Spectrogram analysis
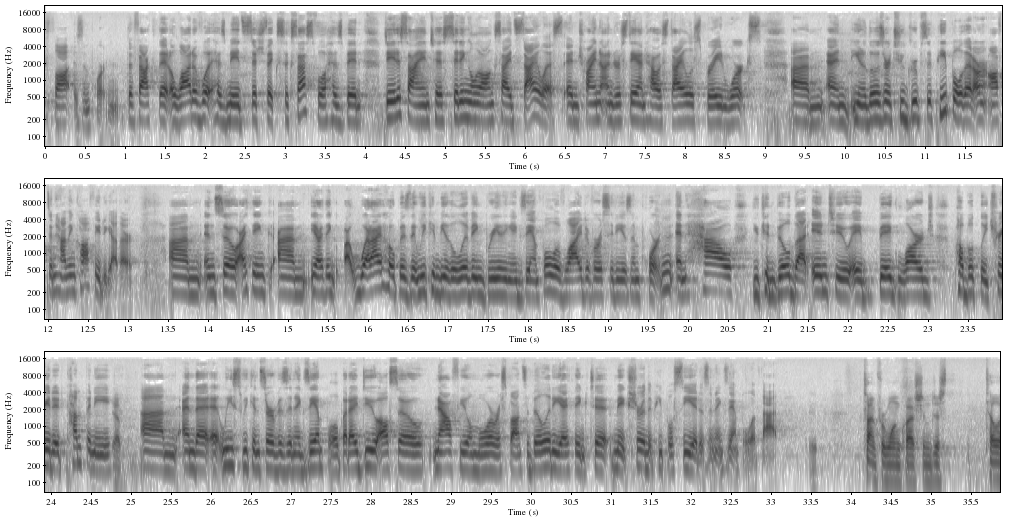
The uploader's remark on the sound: Live at Code 2018. At the 2018 Code Conference.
